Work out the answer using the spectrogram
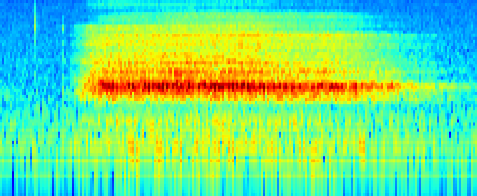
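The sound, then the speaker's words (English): One long, steady breath pushed out through the mouth during a relaxation exercise: a soft, breathy rush of air that swells quickly, holds for about two seconds, then fades away, with no talking over it. “and let it go through the mouth. Again, breathe in and let it go.”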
